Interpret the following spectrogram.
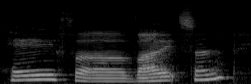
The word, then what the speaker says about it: Hefeweizen: for you for hiton you might want to practice one Sil but at a time hiten you're going to have some secondary stress there on the V syllable so then you can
